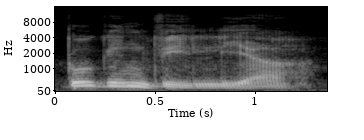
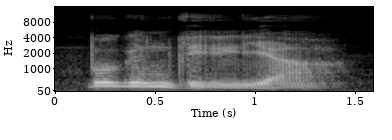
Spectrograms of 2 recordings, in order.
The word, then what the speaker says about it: Bougainvillea: Bougainvillea, you do want to stress on the third syllable, the V syllable. Bougainvillea.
